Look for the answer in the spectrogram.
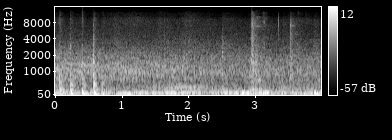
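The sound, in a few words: knocking on a door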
